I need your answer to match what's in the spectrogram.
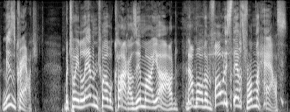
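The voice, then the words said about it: Put-on accent reading a quote. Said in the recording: “Can you do an accent too?”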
